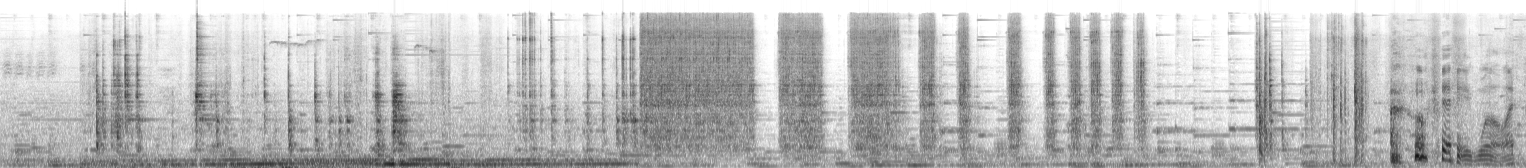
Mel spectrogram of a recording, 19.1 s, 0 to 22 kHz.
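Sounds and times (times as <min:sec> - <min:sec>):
background music: 0:00.0 - 0:19.0
cordless electric ratchet running: 0:06.2 - 0:14.5
trigger bursts of ratchet: 0:06.3 - 0:14.6.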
